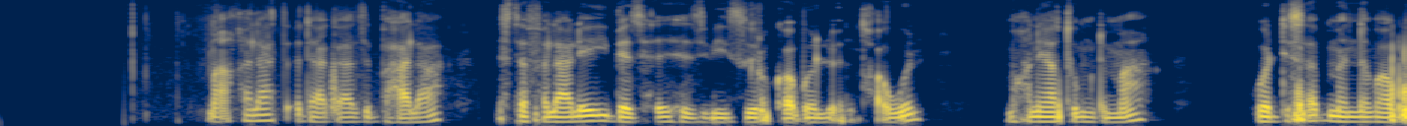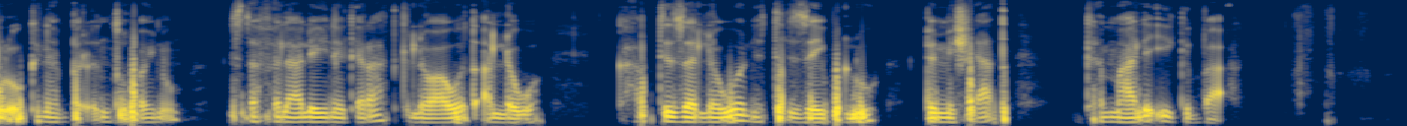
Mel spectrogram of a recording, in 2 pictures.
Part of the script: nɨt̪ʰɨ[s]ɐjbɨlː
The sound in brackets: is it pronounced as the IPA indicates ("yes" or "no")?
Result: no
